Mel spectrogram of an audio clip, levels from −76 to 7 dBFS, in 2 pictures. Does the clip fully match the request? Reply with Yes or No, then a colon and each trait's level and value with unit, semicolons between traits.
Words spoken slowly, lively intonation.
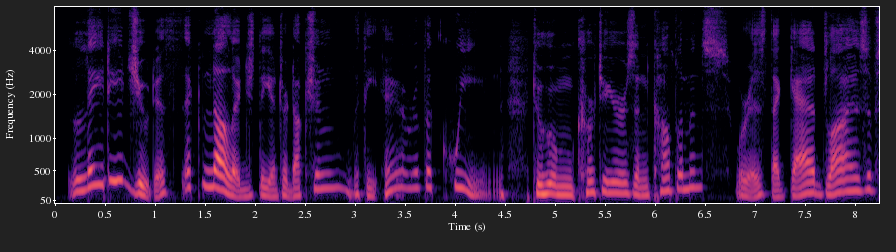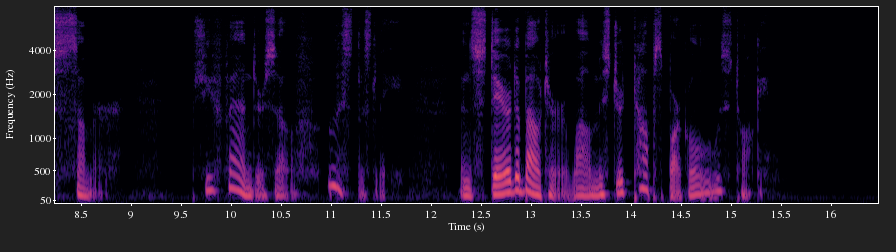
Yes: slow, 125 wpm; wide, 8.6 semitones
